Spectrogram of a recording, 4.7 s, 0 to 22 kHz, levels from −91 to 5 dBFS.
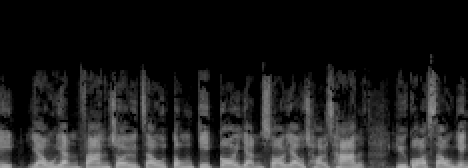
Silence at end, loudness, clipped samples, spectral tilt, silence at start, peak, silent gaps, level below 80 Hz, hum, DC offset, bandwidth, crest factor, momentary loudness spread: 0 s; -31 LUFS; under 0.1%; -4 dB/octave; 0 s; -14 dBFS; none; -62 dBFS; none; under 0.1%; 13.5 kHz; 18 dB; 4 LU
